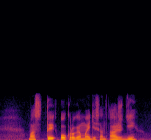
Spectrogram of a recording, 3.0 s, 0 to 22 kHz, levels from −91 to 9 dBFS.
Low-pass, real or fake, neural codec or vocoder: 7.2 kHz; real; none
